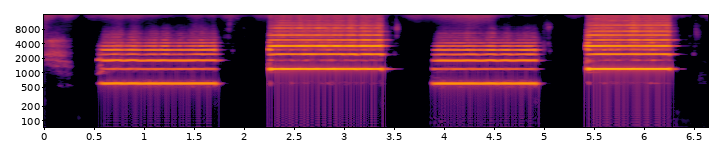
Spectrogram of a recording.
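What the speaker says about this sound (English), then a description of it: "So I'm going to play the notes in the first octave and the second octave. So D." Tin whistle sounding the note D in the first octave and then the second octave, four clear sustained tones alternating low and high, each about a second long with short silences between, close and loud with no talking.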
